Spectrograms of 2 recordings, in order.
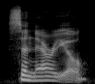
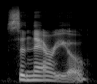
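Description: First: It is said with an American accent. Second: The same.

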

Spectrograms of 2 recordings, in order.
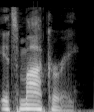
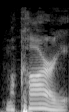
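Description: First: It is said as 'MOCK-er-ee'. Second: It is said as 'ma-KAH-ree'. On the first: The speaker calls it right. "even though I know it's mockery" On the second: The speaker calls it wrong. "I pronounce it Makari"

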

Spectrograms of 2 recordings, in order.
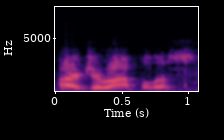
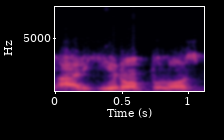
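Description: First: The name is said with American English pronunciation. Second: The name is said with Greek pronunciation. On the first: This is how the family actually says it. "say it in your real authentic voice" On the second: This is how it would be said in Greek. "If it was Greek, it would be Argyropoulos"

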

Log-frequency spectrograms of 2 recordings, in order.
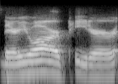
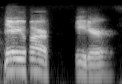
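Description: First: It is said plainly, as a quote. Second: It imitates the line's delivery in Hook.

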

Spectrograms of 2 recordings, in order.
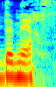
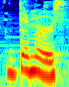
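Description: First: The name is said the French way. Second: The name is said the English way.

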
